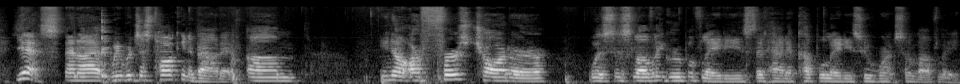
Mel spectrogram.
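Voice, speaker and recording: Over noticeable background noise, a man with a high pitch talks at a moderate pace, his intonation lively and his loudness swinging widely. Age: 20s. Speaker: yacht deckhand, reality TV cast member. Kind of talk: casual interview. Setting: on a sailboat.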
